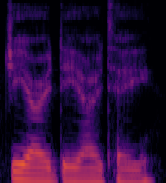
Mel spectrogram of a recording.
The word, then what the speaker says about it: Godot: i think it's good so g-o-d-o-t but i believe you pronounce it godot yeah people can port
